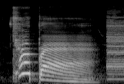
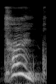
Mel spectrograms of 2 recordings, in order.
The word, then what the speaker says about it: cape: all right right right if there's a silent e at the end of the word it makes the a say a right now what does it say oh that says cape right yes cape it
